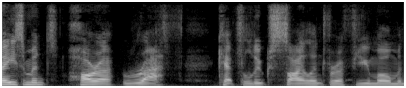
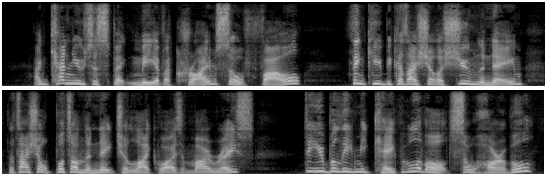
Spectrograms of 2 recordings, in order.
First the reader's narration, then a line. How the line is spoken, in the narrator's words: Starting to his feet, he cried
